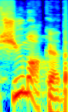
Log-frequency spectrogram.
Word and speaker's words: Schumaker: We haven't spoken about the managerial hire, Skip Schumaker. That is the pronunciation, by the way,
